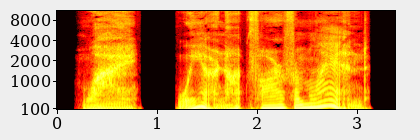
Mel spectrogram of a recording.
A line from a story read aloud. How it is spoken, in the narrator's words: exclaimed the hen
